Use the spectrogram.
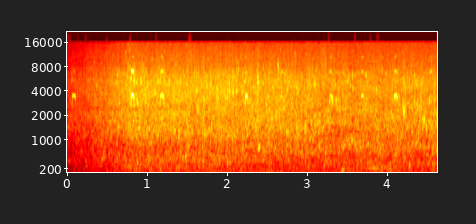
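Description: Rapids and a small waterfall on a burn make a steady broadband rush of water heard nearby, constant and fairly loud throughout.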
